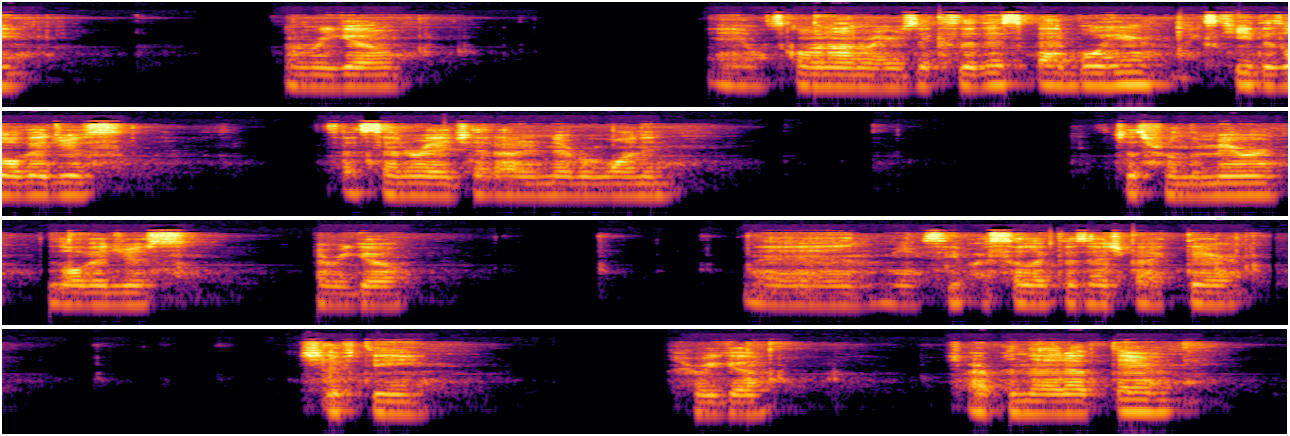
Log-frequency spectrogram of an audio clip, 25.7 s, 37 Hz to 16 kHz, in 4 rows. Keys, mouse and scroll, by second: 1.3 middle click, 2.6 middle click, 3.8 click, 5.8 x, 8.8-10.2 middle drag, 10.5 click, 11.5 x, 13.6-15.2 middle drag, 15.6 middle click, 17.3 middle click, 19.0 middle click, 20.0 middle click, 20.7 shift+e, 24.6-25.7 middle drag.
